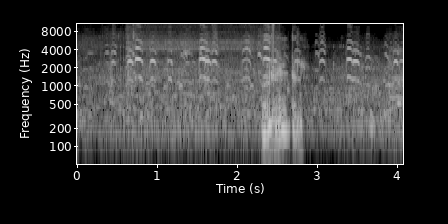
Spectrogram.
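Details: Many Indian skimmers at their colony keep up a busy chorus of short, nasal, honking yelps, roughly evenly spread through the recording, broken midway by a brief dull thump.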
